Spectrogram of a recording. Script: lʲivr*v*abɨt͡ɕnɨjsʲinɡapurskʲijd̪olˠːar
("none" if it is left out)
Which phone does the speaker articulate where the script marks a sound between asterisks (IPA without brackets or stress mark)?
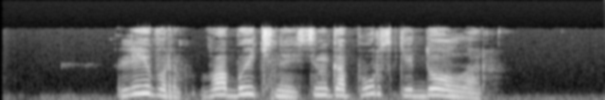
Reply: v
